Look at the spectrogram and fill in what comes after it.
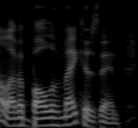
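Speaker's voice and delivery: mock cheeky, sassy, smart-aleck tone. Retelling own reply to a bartender, imitating own sassy reply. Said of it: "don't get sassy".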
